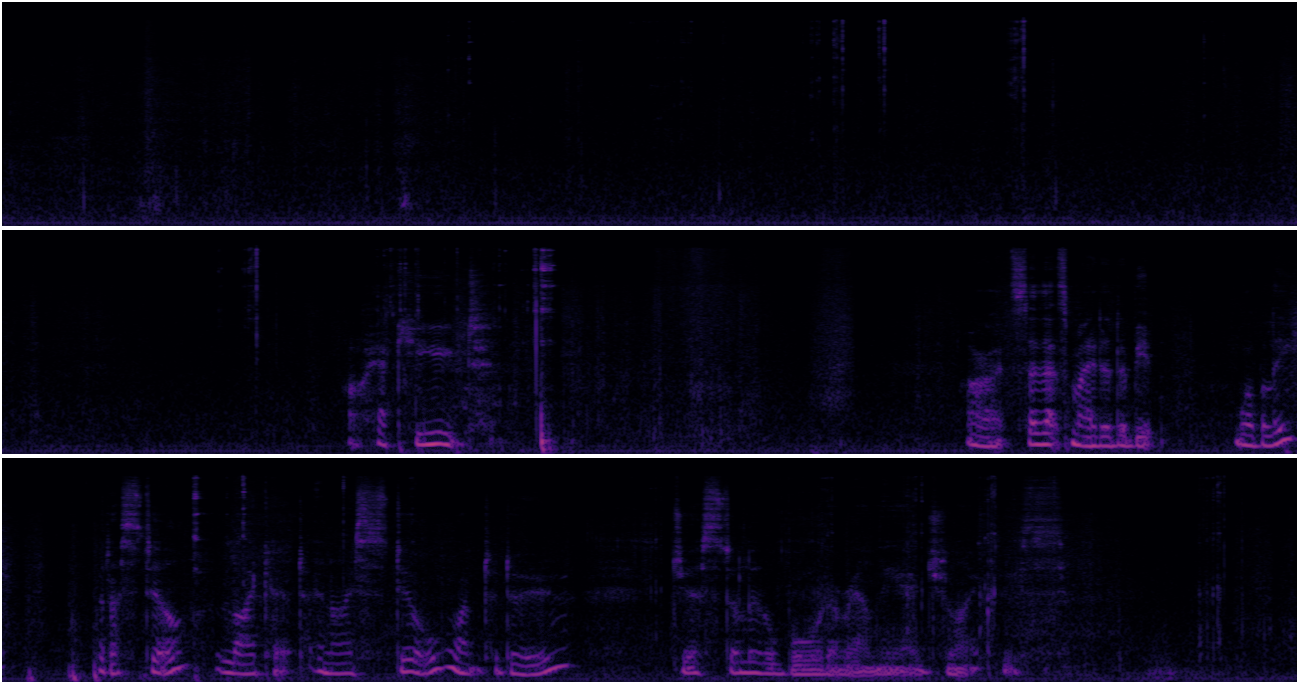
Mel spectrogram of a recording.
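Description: Scissors snip through fabric close by.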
